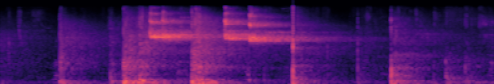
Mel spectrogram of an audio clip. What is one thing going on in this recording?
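Basketballs bounce hard on a wooden floor in an echoing gym.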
